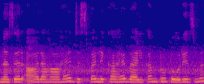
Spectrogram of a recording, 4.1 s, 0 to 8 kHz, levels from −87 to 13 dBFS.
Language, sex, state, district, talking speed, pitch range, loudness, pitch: Hindi, female, Chhattisgarh, Korba, 175 wpm, 240-265 Hz, -27 LUFS, 250 Hz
